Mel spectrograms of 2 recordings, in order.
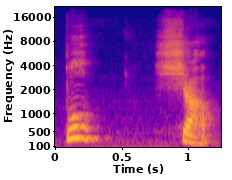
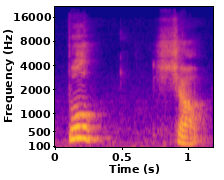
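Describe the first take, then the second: Both takes have the same delivery.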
